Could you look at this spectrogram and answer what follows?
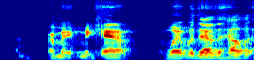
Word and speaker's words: McInnes: Like Ben Chappelle and him are really good um McInness or McKenna. What? Whatever the hell, how do you pronounce his name? McKinnis.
